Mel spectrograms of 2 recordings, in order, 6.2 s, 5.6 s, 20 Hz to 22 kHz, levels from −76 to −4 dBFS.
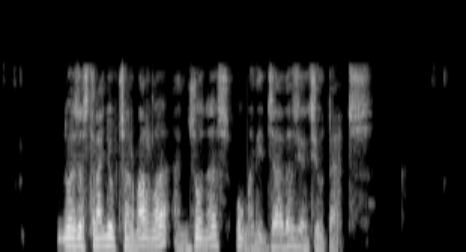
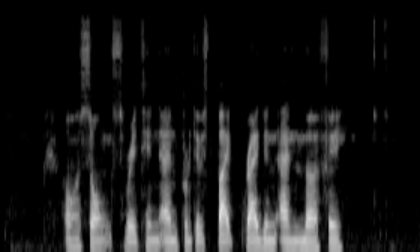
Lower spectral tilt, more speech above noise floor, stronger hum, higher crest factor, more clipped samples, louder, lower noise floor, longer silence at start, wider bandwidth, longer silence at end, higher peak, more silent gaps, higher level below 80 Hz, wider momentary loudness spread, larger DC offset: second, -4.5 dB/octave vs -6.5 dB/octave; first, 45 dB vs 41 dB; neither; about the same, 20 dB vs 22 dB; neither; about the same, -21 LUFS vs -23 LUFS; about the same, -66 dBFS vs -64 dBFS; about the same, 0.75 s vs 0.85 s; second, 8 kHz vs 16.5 kHz; first, 1.3 s vs 1.05 s; about the same, -2 dBFS vs -2 dBFS; neither; first, -54 dBFS vs -64 dBFS; about the same, 10 LU vs 10 LU; neither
